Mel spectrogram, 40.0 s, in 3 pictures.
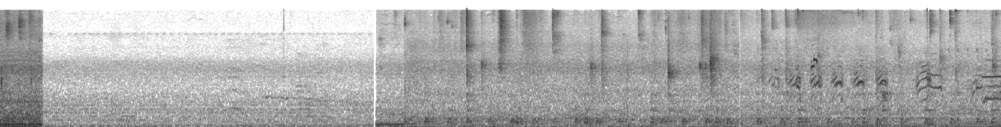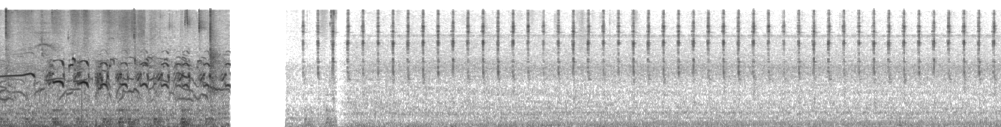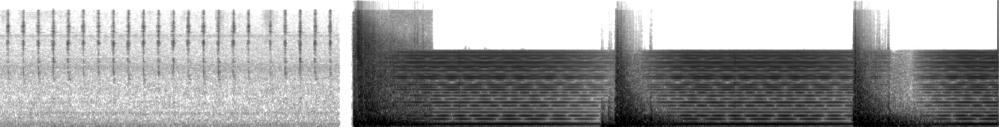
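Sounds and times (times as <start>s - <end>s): wavering honk-like calls: 10.2s - 16.4s
fast steady ticking: 17.2s - 31.2s
loud music: 31.9s - 40.0s.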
